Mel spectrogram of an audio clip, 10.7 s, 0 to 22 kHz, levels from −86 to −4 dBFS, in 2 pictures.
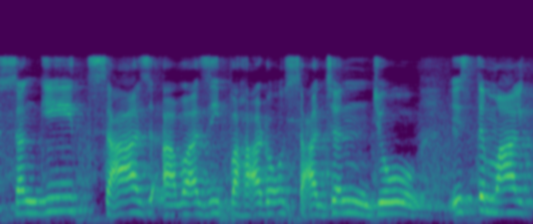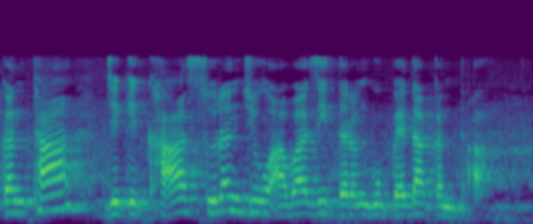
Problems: constant background noise, low volume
